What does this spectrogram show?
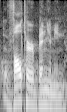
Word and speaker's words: Walter Benjamin: to spell it Walter Benjamin but it's w wter Benjamin when you pronounce it in German wter Benjamin was a Mystic and unfortunately for the conspiracy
